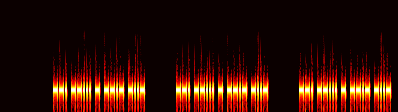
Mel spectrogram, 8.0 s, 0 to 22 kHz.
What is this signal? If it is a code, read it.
Morse code, heard as a keyed tone, about 37 wpm, 700 Hz. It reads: G7TQX G7TQX G7TQX
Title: DXCC-100 Call Signs - 5 Characters - Repeated 3x - 40wpm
